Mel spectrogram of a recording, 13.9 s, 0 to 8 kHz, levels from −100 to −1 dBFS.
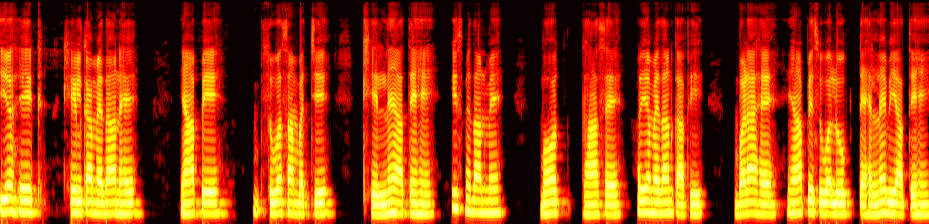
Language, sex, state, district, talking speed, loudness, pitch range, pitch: Hindi, male, Bihar, Lakhisarai, 140 wpm, -14 LUFS, 140-155 Hz, 145 Hz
